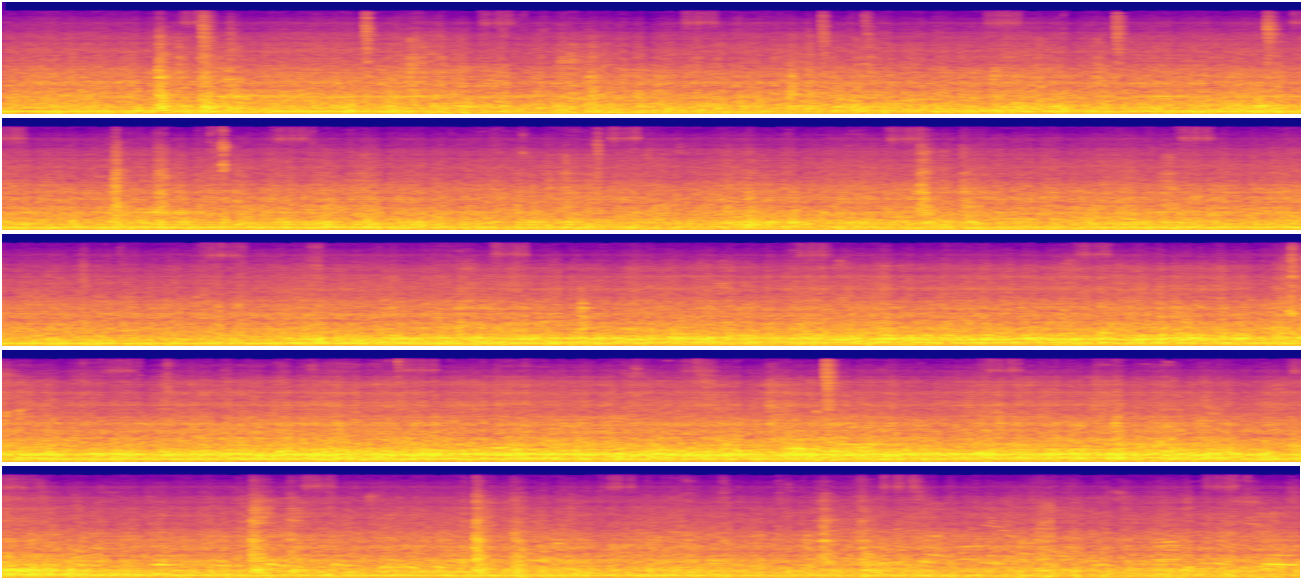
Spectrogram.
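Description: Diesel railcar running along the line: a steady engine drone with scattered clicks. About halfway in the engine note gets higher and louder, then eases off near the end.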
